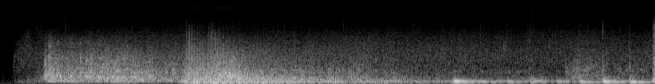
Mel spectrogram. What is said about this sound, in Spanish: Cuando el cielo se cubría de nubes y caía la tormenta, los Chaks, dioses de la lluvia, vertían el agua vaciándola de sus calabazas, sacudían, golpeaban sus hachas de piedra contra la tierra, produciendo un gran estruendo.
